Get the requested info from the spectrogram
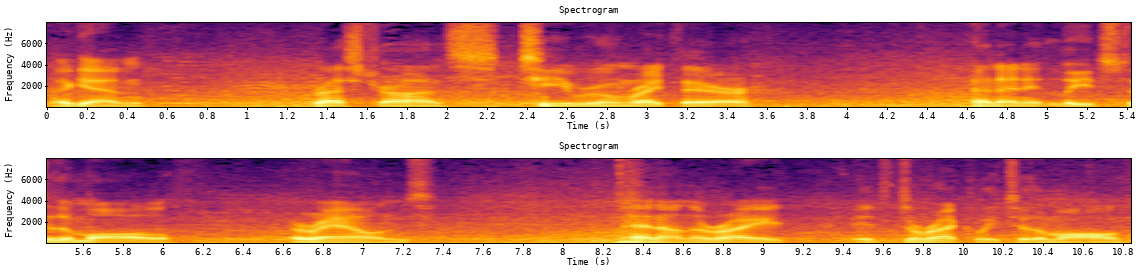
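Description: Low-voiced man guiding a walking tour. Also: flat delivery, slow, long pauses, noisy background. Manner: casual, rambling, self-correcting. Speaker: vlog host, tour guide. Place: outdoors on a city boulevard.

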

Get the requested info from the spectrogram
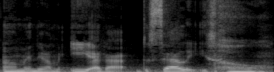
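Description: Chatty young woman with a gravelly edge. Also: medium pitch, a little fast, slight background noise. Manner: chatty, rambling, relaxed, talks to viewers as y'all. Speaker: vlogger. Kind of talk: casual day-in-my-life vlog. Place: bedroom at home, indoors; later in a car in heavy rain. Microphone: phone camera held close at arm's length.

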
